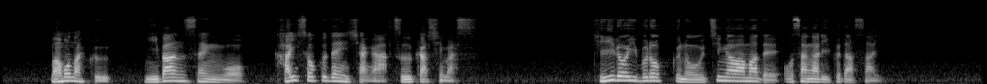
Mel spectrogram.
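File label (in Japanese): 接近放送, 男声, 快速電車の通過; 放送は「快速電車の通過」です。BOSEでの収録です。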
